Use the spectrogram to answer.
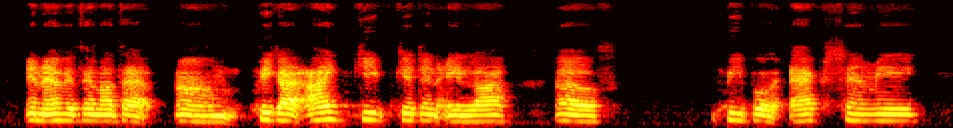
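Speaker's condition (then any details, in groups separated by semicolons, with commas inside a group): Mild cerebral palsy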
